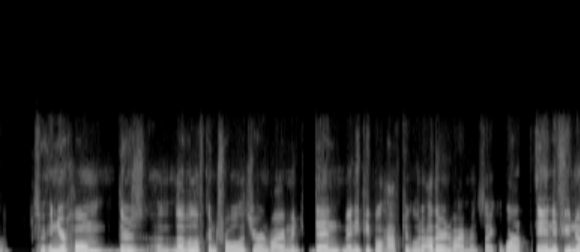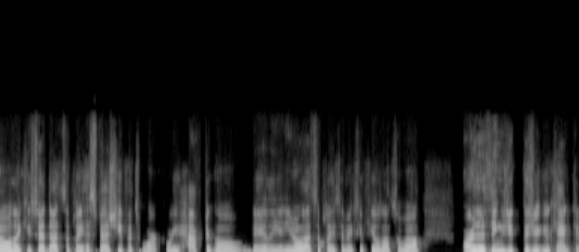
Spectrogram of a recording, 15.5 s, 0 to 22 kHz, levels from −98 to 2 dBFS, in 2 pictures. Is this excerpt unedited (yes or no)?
no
